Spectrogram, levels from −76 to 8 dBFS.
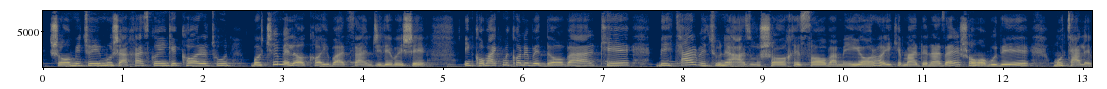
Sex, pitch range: female, 200-265 Hz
